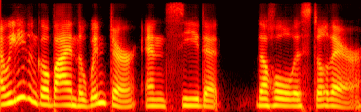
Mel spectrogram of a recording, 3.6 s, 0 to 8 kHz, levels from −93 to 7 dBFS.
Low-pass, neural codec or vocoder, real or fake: 7.2 kHz; codec, 16 kHz, about 1 kbps, DyCAST, with the encoder's durations; fake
